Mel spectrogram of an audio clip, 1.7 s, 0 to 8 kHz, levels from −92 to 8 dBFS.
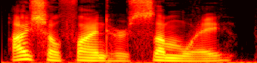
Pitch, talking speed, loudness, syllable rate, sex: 130 Hz, 210 wpm, -18 LUFS, 4.1 syllables/s, male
